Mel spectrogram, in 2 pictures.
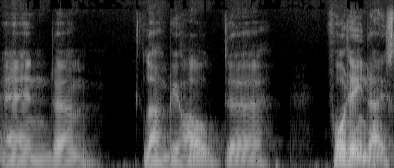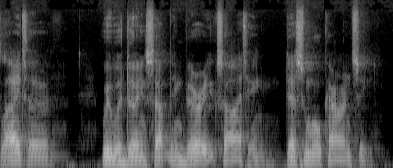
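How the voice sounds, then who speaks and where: A man with an Australian accent and a dark, mellow tone speaks at a medium pitch and a moderate pace, with long, frequent pauses. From Scotland. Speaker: retired diplomat. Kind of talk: interview answer.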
